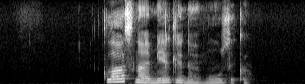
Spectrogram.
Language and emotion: Russian, sad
